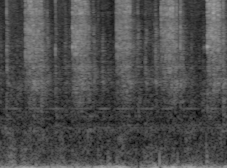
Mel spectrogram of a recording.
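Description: A ratchet wrench tightens the bolts of a Vance & Hines slip-on motorcycle exhaust, five rhythmic rasping clicking strokes, close and steady.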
